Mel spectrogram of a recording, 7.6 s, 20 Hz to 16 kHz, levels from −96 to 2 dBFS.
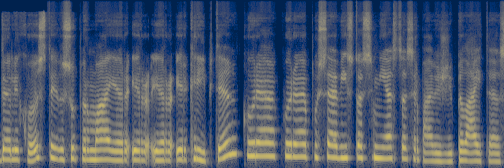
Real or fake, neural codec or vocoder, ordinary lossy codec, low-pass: fake; autoencoder, 48 kHz, 128 numbers a frame, DAC-VAE, trained on Japanese speech; Opus, 24 kbps; 14.4 kHz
